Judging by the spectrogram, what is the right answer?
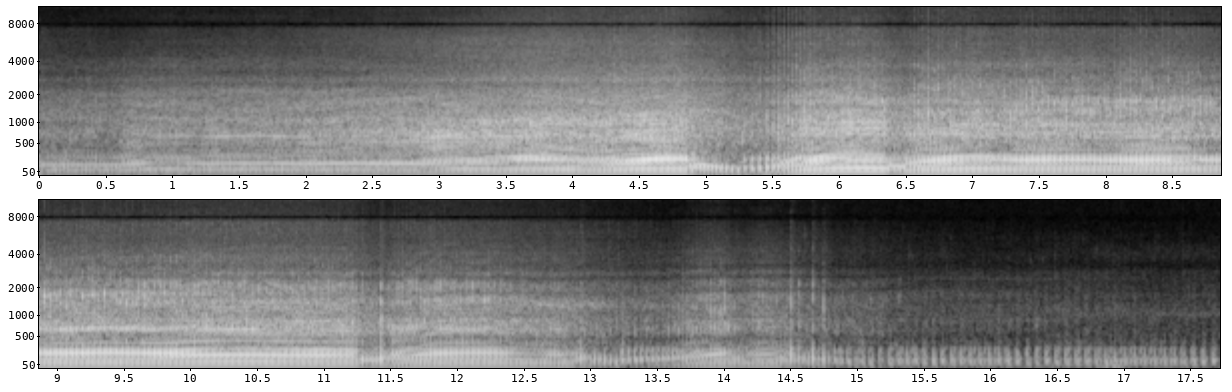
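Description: CFMoto ATV engine revving hard as the quad churns through deep mud ruts, the pitch rising and dropping with the throttle twice, then fading as it pulls away.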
